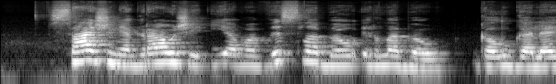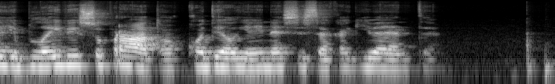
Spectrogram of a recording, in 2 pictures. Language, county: Lithuanian, Šiauliai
